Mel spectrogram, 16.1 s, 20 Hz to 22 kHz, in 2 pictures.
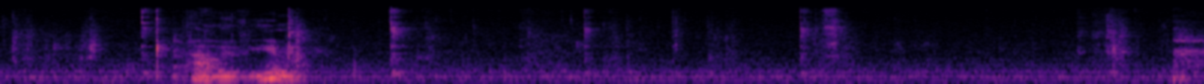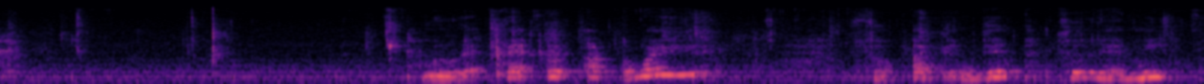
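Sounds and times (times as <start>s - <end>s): cutlery scraping on china plate: 5.3s - 5.7s.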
